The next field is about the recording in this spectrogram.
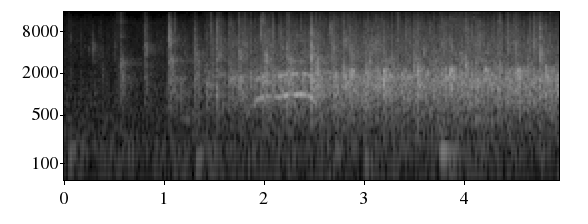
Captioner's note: applause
